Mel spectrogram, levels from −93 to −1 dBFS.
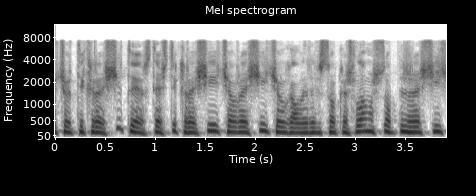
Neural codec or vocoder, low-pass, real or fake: none; 7.2 kHz; real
